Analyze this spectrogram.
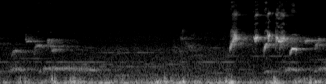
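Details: Caged red-whiskered bulbul, a young bird with an easy, copyable song style: soft slurred whistles first, then a loud burst of bright, sharp warbled notes, with rumbling low background noise throughout.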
